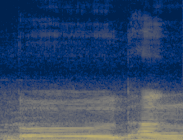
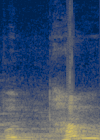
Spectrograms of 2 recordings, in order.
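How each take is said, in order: First: The word ends with a nasal ng sound. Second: The word ends with a closed m sound. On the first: It is the Pali form. The speaker calls it right. "पाली में अंग की बिंदी अंग का ही उच्चारण करती है" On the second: It is the Sanskrit form. The speaker calls it wrong. "बहुत सारे उपासक जब बोलते हैं तो बुद्धम बोलते हैं"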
